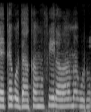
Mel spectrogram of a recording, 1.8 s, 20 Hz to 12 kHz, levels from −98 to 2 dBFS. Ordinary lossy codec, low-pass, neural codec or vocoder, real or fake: none; 10.8 kHz; codec, 24 kHz, 0.9 kbps, WavTokenizer, medium music audio release; fake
